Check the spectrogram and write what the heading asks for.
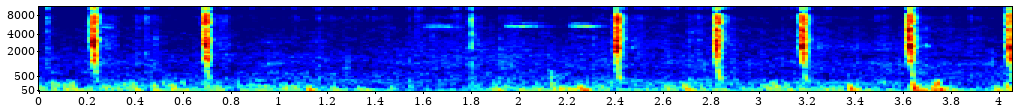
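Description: Horse trotting on grass: sharp clinks from its tack and hooves, one with each stride about every 0.4 s, with a pause near the middle.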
